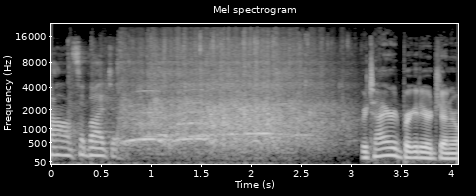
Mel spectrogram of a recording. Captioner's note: crowd cheers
